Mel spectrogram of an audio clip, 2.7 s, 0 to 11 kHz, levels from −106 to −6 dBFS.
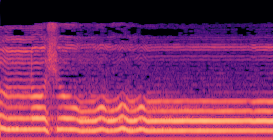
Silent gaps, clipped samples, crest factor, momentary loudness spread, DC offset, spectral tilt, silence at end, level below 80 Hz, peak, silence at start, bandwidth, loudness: none; under 0.1%; 12 dB; 2 LU; under 0.1%; -6 dB/octave; 0 s; -46 dBFS; -12 dBFS; 0 s; 6.6 kHz; -25 LUFS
